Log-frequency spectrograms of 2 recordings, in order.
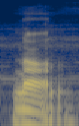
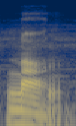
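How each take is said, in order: The two takes are said the same way.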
